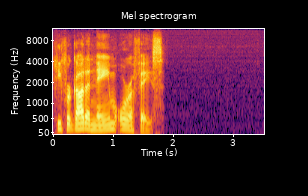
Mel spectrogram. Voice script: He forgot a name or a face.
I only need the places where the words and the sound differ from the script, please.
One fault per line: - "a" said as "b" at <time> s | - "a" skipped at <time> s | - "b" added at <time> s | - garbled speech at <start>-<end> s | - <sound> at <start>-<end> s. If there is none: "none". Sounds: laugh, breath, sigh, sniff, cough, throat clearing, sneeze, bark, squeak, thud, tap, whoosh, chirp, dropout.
none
